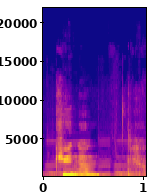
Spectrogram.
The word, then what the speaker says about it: kunnen: Vamos começar com o verbo kunnen. O verbo kunnen significa poder, ser capaz.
